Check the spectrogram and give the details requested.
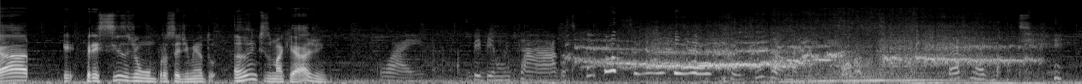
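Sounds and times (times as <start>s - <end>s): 
car engine rumble: 0.0s - 10.8s
speech: 0.0s - 10.8s
tires skidding as a car brakes hard: 5.4s - 10.6s.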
